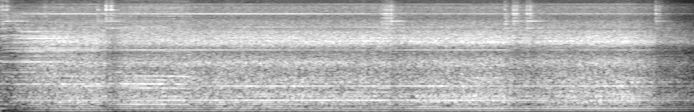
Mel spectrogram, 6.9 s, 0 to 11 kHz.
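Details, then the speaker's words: Delta 36-725T2 belt-driven table saw after the zero-clearance insert was sanded to stop the blade rubbing. Steady high hiss and whir of the evenly spinning blade with no grating; running clean. "To remedy, I just used a little sandpaper to remove a hair more, and I think we're all set."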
